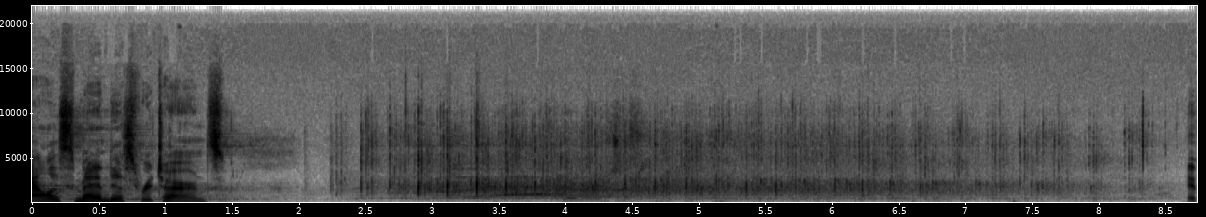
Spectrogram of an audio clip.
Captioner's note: audience cheers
